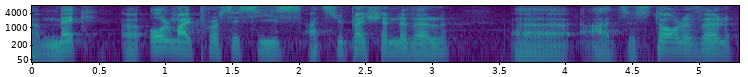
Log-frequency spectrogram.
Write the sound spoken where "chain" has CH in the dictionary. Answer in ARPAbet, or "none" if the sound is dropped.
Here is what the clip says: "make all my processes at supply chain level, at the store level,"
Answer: SH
